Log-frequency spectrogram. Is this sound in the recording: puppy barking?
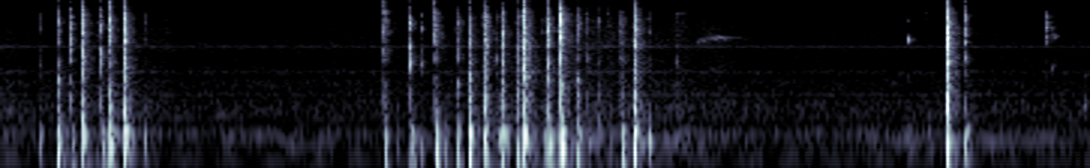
no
